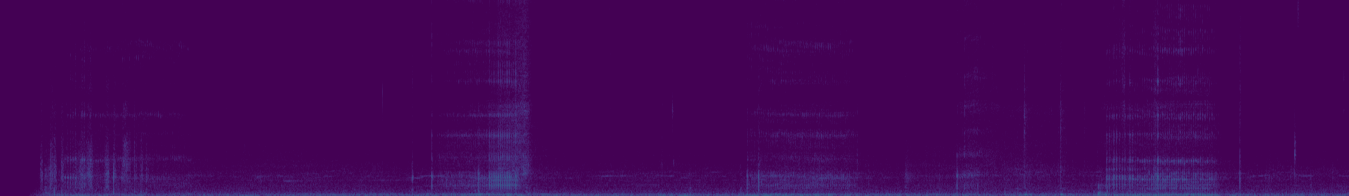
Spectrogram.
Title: My snoring sis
